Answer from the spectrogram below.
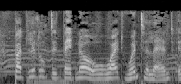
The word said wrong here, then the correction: White Hinterland: See, within 2 minutes, you've already got a name wrong. It's White Hinterland.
